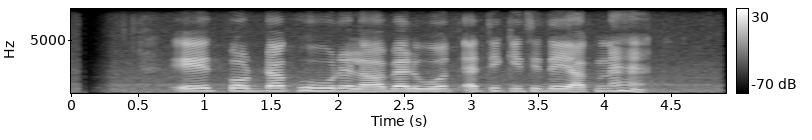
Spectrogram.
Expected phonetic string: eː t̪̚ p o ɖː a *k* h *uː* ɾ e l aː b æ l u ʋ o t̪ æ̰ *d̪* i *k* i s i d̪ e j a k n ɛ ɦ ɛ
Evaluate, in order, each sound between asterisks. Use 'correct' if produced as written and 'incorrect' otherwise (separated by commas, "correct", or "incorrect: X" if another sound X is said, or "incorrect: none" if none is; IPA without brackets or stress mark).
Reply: correct, correct, incorrect: t̪, correct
